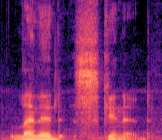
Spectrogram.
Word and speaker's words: Lynyrd Skynyrd: the band would release their debut album called pronounced Leonard Skinner with their first single band Gimme Three Steps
